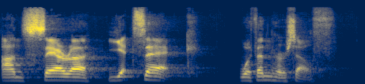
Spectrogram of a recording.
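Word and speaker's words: Yitzchaq: And when this wee boy was born, we read in verse 3 that Abraham called the name of his son Yitzhak. That's what it is in the Hebrew. I'll spell it for you. It's Y-I-T-Z-C-H-A-Q.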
